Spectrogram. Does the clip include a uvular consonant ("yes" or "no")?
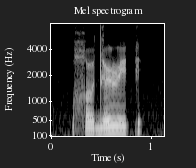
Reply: yes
